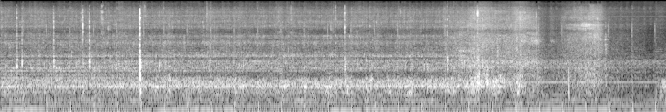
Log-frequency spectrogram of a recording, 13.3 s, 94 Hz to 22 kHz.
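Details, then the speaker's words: Panasonic NA16-VX1 inverter washer (7kg, 1600 spin, 2009) has detected a small load and is filling through the main detergent compartment to wash the detergent in. A soft steady trickle of water under a quiet hum, with no pump strain; normal fill. "she is now doing is filling up water through the main washing detergent compartments adding the detergent"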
